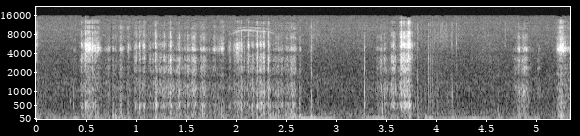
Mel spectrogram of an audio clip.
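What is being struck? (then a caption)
Metal-tipped pen on lined paper. A metal-tipped pen writes green Hangul on a lined paper notebook page, giving continuous bright, dry scratching of the nib across the paper. Slightly sharper strokes stand out near the start, middle and end.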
